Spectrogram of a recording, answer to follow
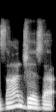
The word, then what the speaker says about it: Zanj: In Wikipedia, it mentions the Zanj dynasty, and Zanj is in our Arabic is pronounced as Zanji, Romanized Zangi, Turkish Zenchi, was a name used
